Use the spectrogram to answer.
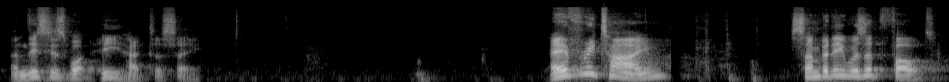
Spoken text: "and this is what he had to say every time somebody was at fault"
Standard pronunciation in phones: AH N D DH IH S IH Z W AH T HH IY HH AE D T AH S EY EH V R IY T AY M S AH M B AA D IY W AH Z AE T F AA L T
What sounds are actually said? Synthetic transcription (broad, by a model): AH N DH IH S IH Z W AH T HH IY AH D T AH S EY EH V R IY T AY M S AH M B AA D IY W AH Z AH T F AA L T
